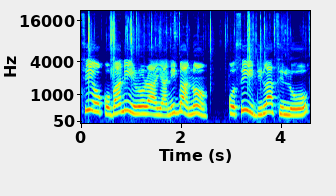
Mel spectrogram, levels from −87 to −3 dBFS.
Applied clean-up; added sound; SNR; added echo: none; Crack / Crackle; 15 dB; none.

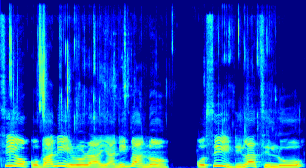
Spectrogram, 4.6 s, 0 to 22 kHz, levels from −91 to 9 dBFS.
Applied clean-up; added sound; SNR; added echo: neural mask model Resemble Enhance denoiser.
